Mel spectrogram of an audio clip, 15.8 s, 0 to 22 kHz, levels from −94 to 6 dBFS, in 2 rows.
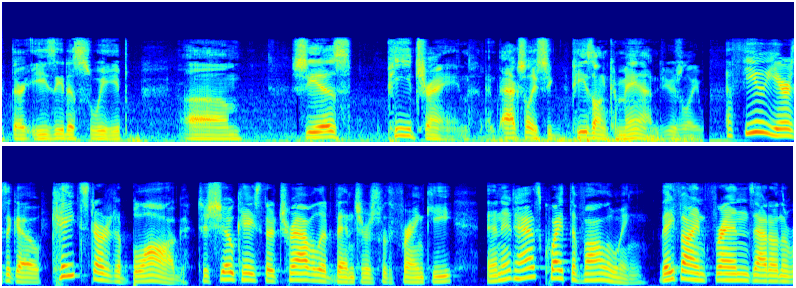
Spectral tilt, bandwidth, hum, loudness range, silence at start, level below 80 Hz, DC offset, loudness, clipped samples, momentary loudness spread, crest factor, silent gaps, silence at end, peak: -4.5 dB/octave; 8 kHz; none; 3 LU; 0 s; -44 dBFS; under 0.1%; -24 LUFS; under 0.1%; 14 LU; 20 dB; none; 0 s; -4 dBFS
